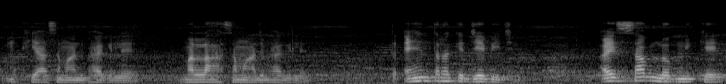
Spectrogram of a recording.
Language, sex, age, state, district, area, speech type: Maithili, male, 18-30, Bihar, Supaul, urban, spontaneous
